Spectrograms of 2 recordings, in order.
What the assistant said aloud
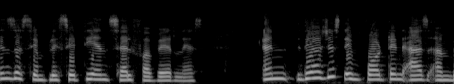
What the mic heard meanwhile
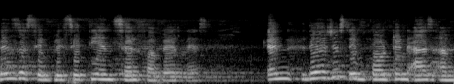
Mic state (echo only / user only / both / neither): echo only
